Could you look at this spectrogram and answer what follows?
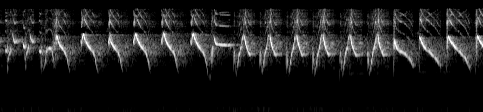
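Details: Canary singing to spur lazy canaries into song, a steady run of bright, sharply falling chirps repeated rapidly, each note sweeping down from high pitch, with a few thin sustained tones threaded between.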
